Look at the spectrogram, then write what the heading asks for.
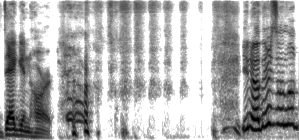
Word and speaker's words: Degenhart: they were calling Tyson Degenhart Degenhart. Degenhart. Degenhart. Man, bro, you obviously never watched Boise State basketball announcer for the Skyhawks because his name is not Degenhart, it's Degenhart.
